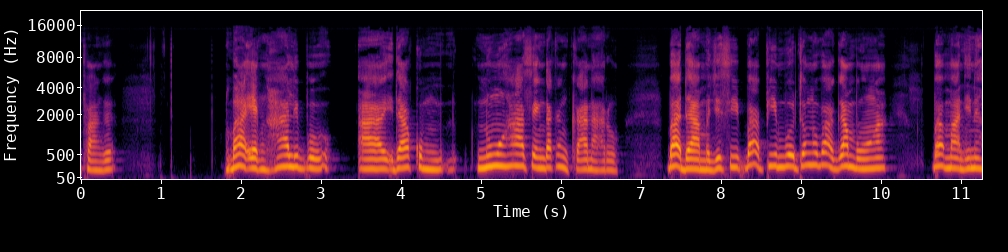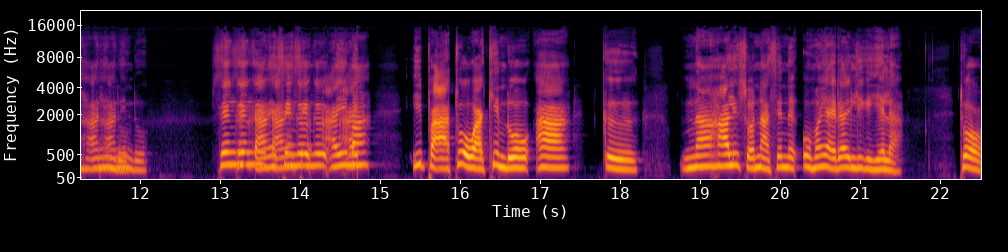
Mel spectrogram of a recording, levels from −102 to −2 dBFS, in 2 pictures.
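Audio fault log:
11.50–14.72 s, doubled audio track: a full-band copy of the speech trails about 200 ms behind at roughly equal level, likely from a slower second capture path. The waveform and spectrogram show each syllable repeated at a fixed offset, starting and stopping abruptly without decay.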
